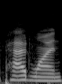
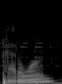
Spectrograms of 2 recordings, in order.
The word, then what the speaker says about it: Padawan: family reunion Master Yoda assigned a pad one to this bold Jedi it's pronounced Padawan oh Padawan excuse me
